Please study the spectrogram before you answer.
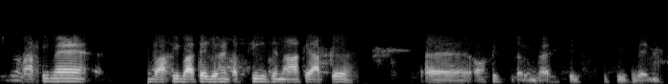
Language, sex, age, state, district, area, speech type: Urdu, male, 18-30, Bihar, Purnia, rural, conversation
